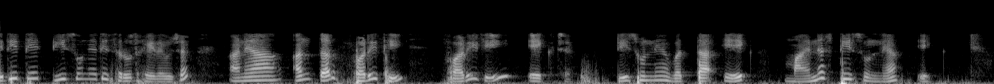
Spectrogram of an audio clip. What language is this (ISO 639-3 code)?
guj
